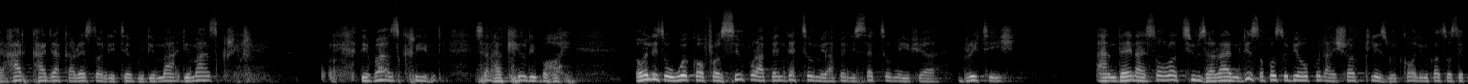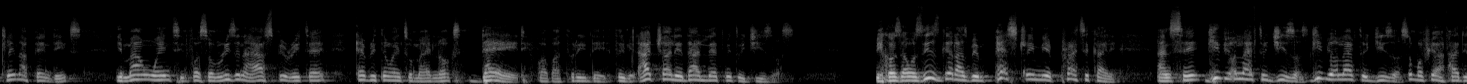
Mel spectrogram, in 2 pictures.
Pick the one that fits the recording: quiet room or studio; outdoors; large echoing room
large echoing room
